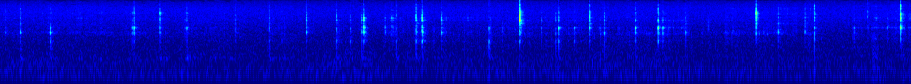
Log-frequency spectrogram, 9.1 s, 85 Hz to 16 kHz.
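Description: Long pink fingernails tap and scratch along a long, hollow wooden rainstick with a rough, weathered surface. About 24 crisp, bright ticks sound over quiet scratching, each clicking short and dry with almost no ring.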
